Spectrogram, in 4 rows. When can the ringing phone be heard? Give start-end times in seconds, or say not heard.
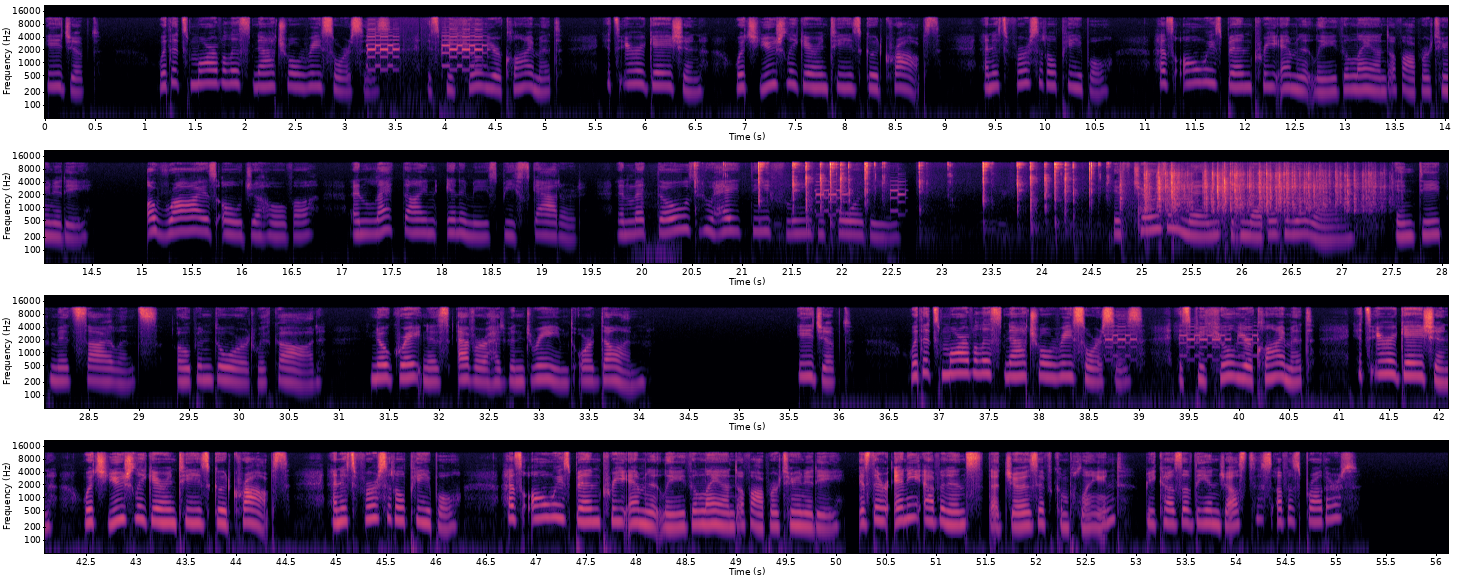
3.2-4.5, 21.7-22.6, 38.6-40.2.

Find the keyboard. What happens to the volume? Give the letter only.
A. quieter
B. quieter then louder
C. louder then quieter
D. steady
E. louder
E.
